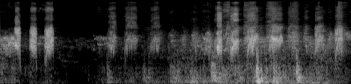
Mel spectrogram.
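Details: Parrot chicks chirping in quick, scratchy, high notes: three clipped calls, a short pause, then a denser run of twittering that carries through to the end.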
